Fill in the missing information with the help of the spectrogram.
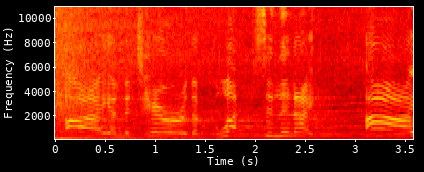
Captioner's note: explosion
